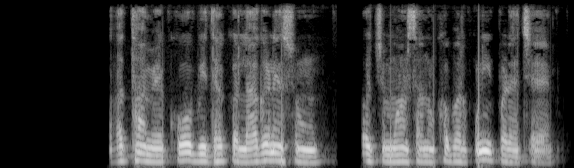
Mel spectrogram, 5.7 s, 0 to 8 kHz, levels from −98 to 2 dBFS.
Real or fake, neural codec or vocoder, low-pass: real; none; 7.2 kHz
